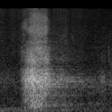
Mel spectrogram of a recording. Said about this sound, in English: Hang on, I'm going to blow my nose.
